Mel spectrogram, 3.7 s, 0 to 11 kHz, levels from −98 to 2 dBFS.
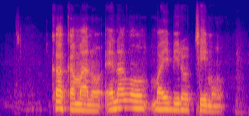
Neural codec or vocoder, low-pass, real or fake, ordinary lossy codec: none; 9.9 kHz; real; Opus, 16 kbps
